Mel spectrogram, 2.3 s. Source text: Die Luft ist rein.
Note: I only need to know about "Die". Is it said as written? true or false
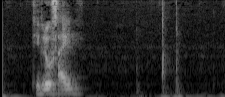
true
